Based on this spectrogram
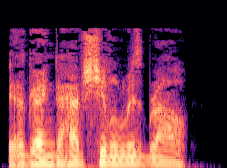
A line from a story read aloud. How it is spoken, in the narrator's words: he told the babe softly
